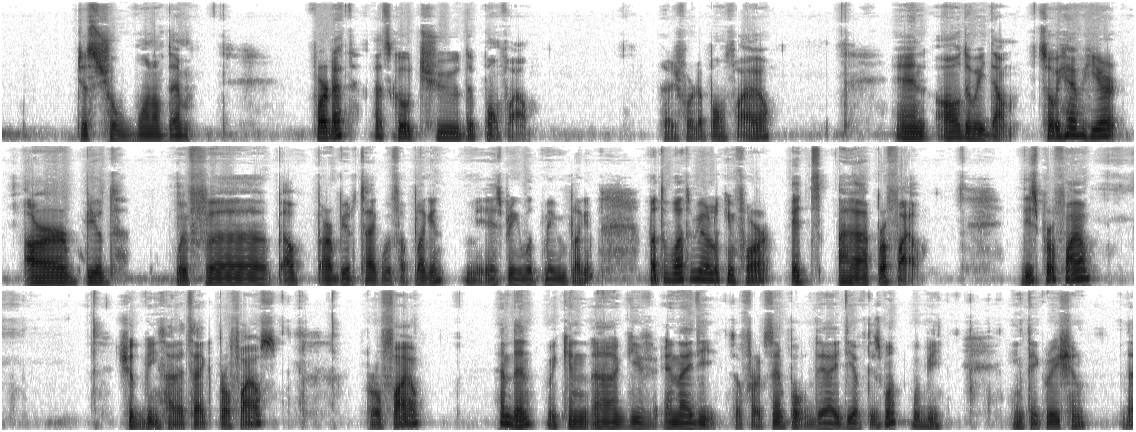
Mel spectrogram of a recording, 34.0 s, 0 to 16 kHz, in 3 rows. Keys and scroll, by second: 21.6 Tab, 23.6 Return.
